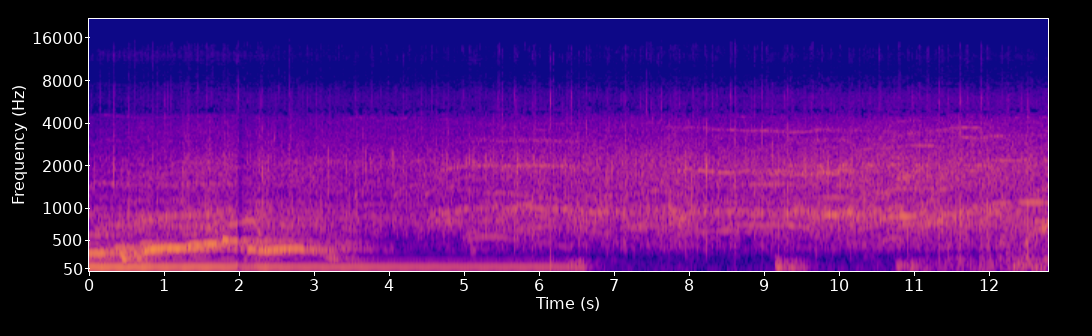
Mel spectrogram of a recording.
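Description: A live band's final held chord with a low bass note ringing under it and a last sung phrase in the first few seconds, over a crowd applauding and cheering. The bass note cuts off a little past halfway, leaving the applause and cheering, with whoops and whistles, on its own.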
